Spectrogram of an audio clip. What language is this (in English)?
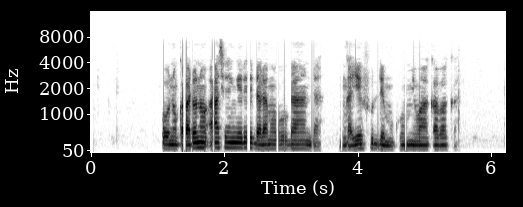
Ganda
